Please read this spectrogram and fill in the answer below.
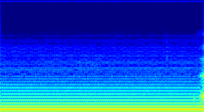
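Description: Steady electrical mains hum: a constant low buzz made of many stacked tones, unchanging in pitch and level.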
